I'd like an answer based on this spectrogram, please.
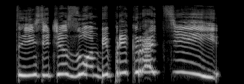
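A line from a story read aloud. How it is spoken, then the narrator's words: Yelling. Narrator (Russian): заорала я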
